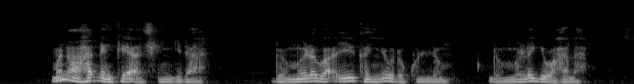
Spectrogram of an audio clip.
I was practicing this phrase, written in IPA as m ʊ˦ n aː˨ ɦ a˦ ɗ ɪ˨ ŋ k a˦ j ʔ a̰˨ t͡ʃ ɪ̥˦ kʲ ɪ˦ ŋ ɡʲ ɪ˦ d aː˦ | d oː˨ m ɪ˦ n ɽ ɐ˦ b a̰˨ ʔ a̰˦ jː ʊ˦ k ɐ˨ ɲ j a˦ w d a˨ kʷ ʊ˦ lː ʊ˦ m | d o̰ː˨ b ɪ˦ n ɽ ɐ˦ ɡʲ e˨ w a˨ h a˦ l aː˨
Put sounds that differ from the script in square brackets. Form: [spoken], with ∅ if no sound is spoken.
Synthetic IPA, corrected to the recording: m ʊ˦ n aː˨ ɦ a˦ ɗ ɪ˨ ŋ k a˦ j ʔ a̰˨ t͡ʃ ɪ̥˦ kʲ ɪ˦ ŋ ɡʲ ɪ˦ d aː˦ | d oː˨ m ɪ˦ n ɽ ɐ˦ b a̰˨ ʔ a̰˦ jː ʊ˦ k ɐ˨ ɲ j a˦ w d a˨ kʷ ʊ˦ lː ʊ˦ m | d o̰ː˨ [m] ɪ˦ n ɽ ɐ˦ ɡʲ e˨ w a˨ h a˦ l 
